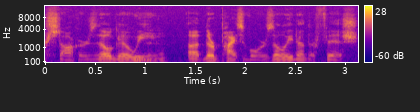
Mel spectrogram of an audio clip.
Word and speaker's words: piscivore: They're piscivores.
